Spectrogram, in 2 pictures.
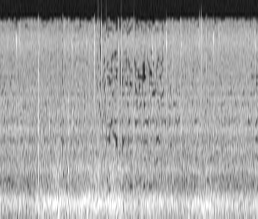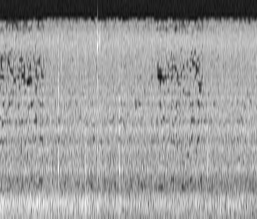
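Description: Steady rain falling on the forest and nest, a continuous rushing hiss with faint scattered drop ticks, easing a little toward the end.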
